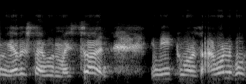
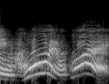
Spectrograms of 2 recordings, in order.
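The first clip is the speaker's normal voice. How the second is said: high, frantic, freaked-out, panicked delivery; 7 semitones higher than usual. Retelling asking the son who and what: imitating herself freaking out. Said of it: "I'm, like, freaking out".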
